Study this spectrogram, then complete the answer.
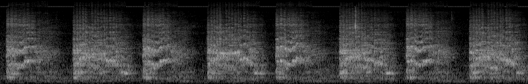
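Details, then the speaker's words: Stamina InMotion E1000 elliptical trainer with a little rust visible on the bearing, giving a harsh squeal-growl that repeats with every stride; a rod is rubbing the wheel. "know if you can hear that but it's pretty objectionable and it's growling"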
